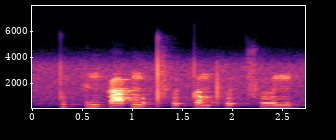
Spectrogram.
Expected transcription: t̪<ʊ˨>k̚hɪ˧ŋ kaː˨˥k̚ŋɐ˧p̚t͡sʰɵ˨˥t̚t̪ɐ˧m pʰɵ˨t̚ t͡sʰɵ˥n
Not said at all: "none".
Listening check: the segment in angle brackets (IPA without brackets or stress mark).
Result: ʊ˧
